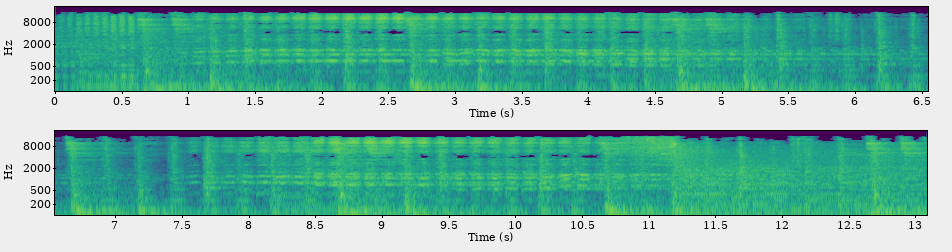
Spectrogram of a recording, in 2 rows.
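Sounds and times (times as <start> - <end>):
holiday background music: 0.0 - 13.0.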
